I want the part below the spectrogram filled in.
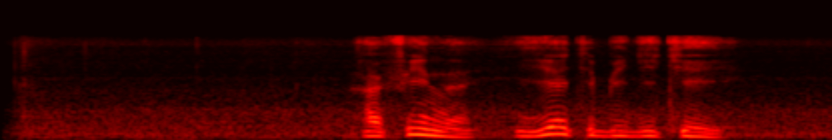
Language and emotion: Russian, neutral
